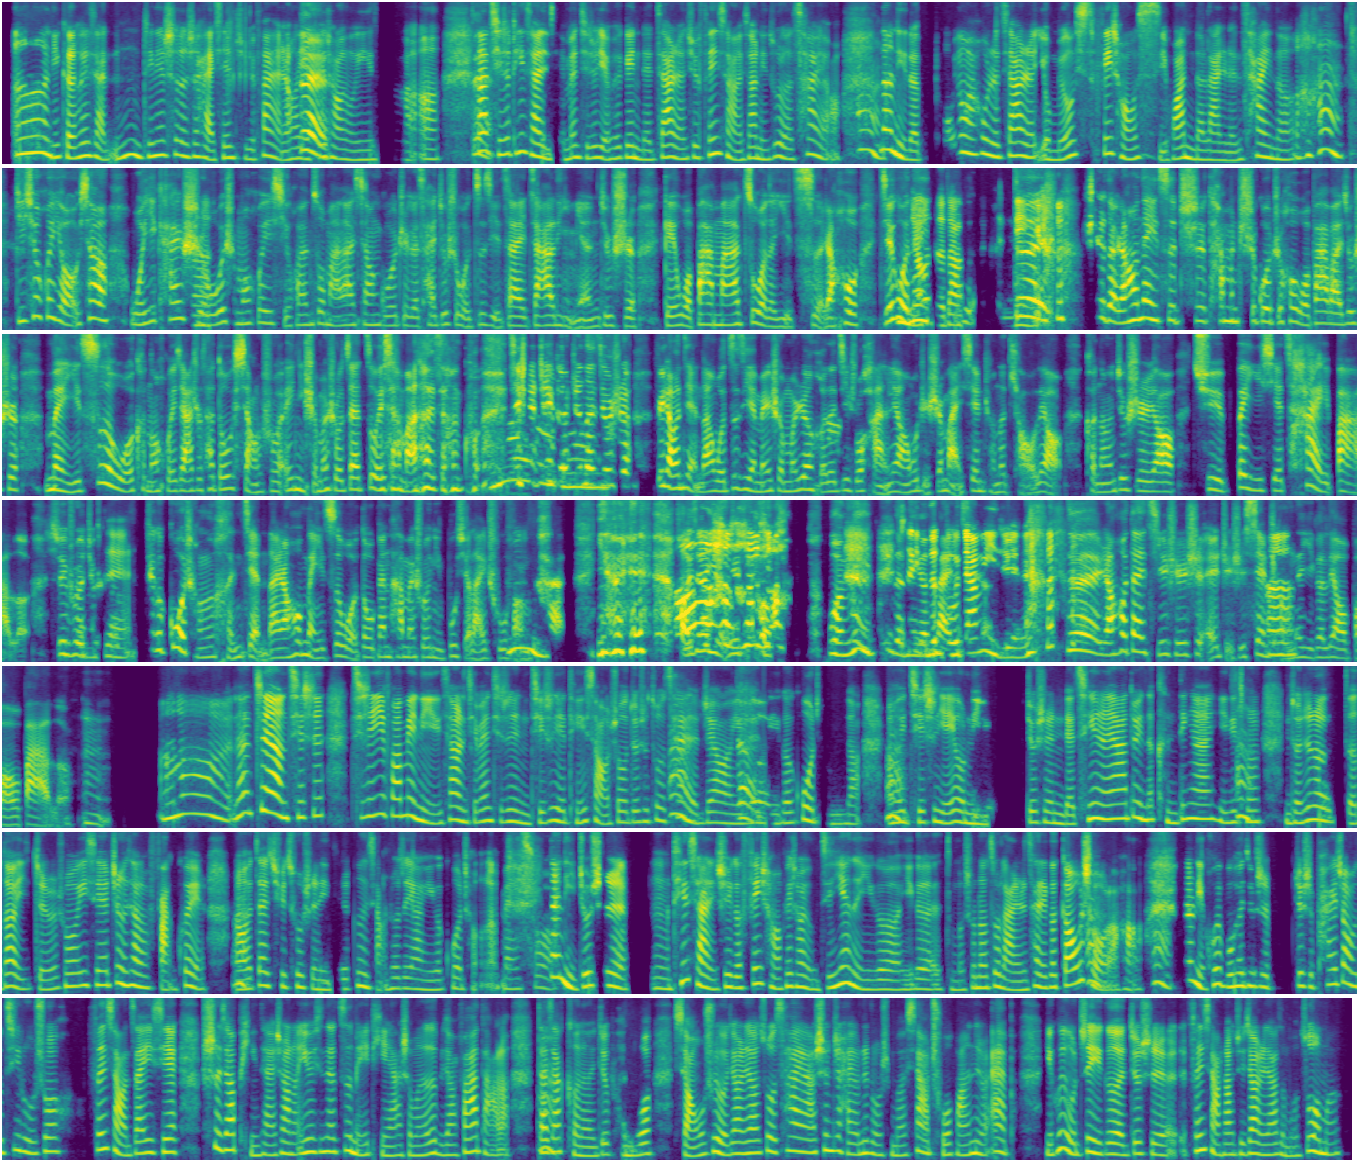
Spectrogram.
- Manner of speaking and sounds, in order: other background noise; laugh; laugh; laughing while speaking: "再做一下麻辣香锅"; other noise; laughing while speaking: "哦。是你的独家秘诀"; laughing while speaking: "因为好像有一种我"; laugh
- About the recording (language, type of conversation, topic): Chinese, podcast, 你家里平时常做的懒人菜有哪些？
